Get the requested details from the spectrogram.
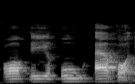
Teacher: Dhamah tetap tebal, kasrah tetap tebal, sukun tetap tebal, qo qi, qu aq tetap tebal. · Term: qof, isti'la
